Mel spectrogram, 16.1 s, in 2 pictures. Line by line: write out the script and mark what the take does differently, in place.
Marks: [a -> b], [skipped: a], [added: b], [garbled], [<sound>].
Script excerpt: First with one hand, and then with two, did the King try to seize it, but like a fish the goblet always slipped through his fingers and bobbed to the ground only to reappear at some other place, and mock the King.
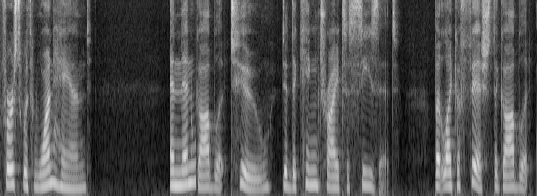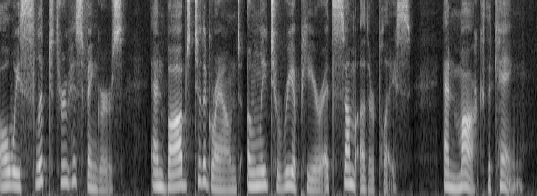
First with one hand, and then [with -> goblet] two, did the King try to seize it, but like a fish the goblet always slipped through his fingers and bobbed to the ground only to reappear at some other place, and mock the King.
